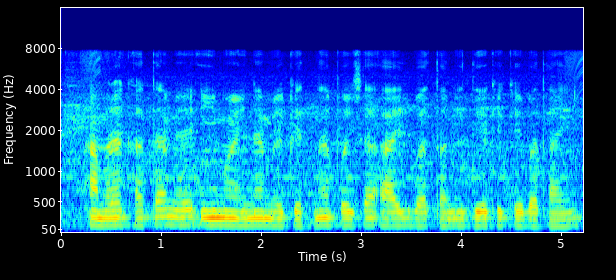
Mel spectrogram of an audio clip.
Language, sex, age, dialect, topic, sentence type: Bhojpuri, female, 18-24, Southern / Standard, banking, question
